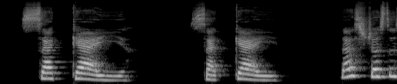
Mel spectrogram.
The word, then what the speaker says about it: caille: And A-I-L-L-E is always pronounced like the English word I.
